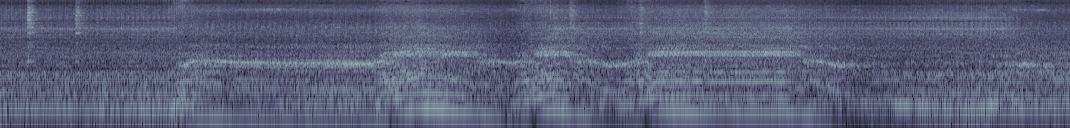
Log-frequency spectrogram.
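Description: Car engine running with the AC compressor engaged. It idles, then is revved up and down a few times before settling back to idle near the end.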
